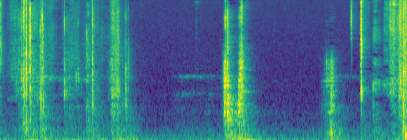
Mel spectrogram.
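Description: Faint, scattered clicks and taps, a handful of them, of wooden toothpicks being picked up off a tabletop and handled while being pushed into marshmallows.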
